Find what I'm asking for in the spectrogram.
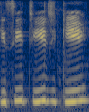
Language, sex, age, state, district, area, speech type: Urdu, female, 18-30, Bihar, Gaya, rural, spontaneous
